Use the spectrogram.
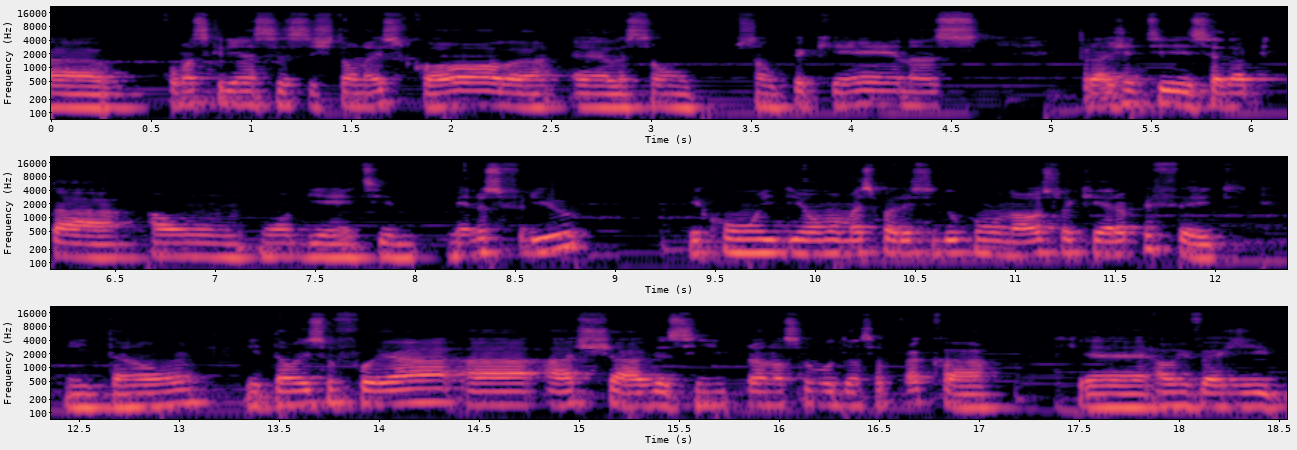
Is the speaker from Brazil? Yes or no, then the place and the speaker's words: yes; Northeast Region, Brazil; pelo sotaque da gente, né, tô me sentindo em casa com os caras, que a gente é do Nordeste, e eu tava lá trabalhando tranquilamente em Maceió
